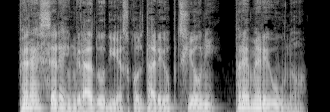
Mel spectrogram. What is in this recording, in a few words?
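Italian, IVR; GoLocalise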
